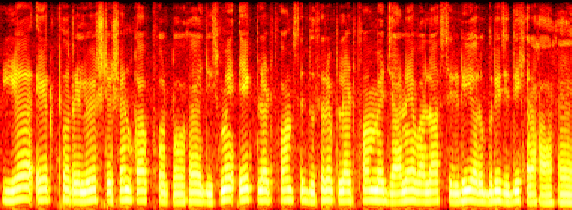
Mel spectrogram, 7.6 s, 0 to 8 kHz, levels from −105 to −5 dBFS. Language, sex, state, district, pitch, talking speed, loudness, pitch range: Hindi, male, Jharkhand, Palamu, 135 Hz, 180 wpm, -14 LUFS, 125-145 Hz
